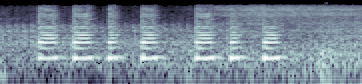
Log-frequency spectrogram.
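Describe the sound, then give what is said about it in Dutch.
A car horn honks in a wedding procession in a quick rhythmic series of about seven short toots, loud, over a steady background of street noise. “Mag u straks ook toeteren in een trouwstoet?”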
